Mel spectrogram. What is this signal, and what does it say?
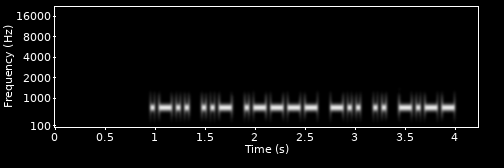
Morse code, heard as a keyed tone, about 28 wpm, 700 Hz. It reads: LU1DIY
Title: DXCC-100 Call Signs - 6 Characters - Repeated 3x - 28wpm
